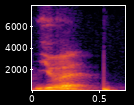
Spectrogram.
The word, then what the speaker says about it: you're: You're, right? In British English, at least, you're not going to pronounce the R. So you're going to, let's say, replace it with a schwa, with this very relaxed sound.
